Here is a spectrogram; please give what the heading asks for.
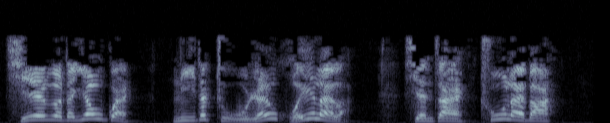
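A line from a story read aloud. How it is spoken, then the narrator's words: Loud shouting. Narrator (Chinese): 孙悟空对着黄眉大喊道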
